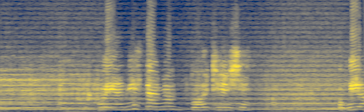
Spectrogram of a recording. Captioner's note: speaking swedish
